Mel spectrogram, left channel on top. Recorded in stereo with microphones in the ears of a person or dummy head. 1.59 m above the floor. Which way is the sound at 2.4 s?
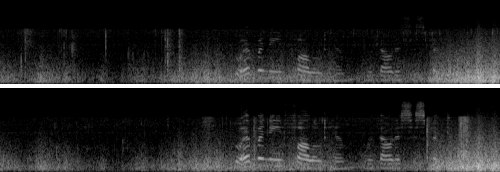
45° right (ahead or behind).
